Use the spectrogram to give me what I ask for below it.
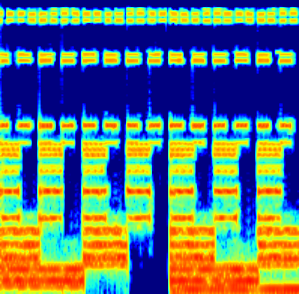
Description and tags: Percussive rhythm elements created with image synth and graphic patterns.
soundscape, loop, element, synth, image, percussion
